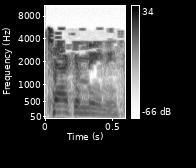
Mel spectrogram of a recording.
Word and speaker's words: Takamine: Actually, how do I pronounce it? Takamine. Okay, here we go. Takamine? Takamine. Thank you.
